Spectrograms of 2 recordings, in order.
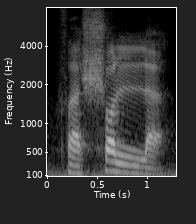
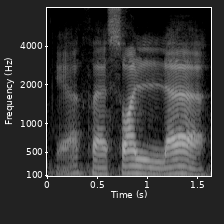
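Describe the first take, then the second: First: Fasholla with sh instead of s; wrong sh sound. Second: Fasalla with a thick, emphatic sad; correct heavy s. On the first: Teacher demonstrates the wrong reading Fasholla with sh. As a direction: say Fasholla slowly, sliding into shin. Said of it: "bukan fasholla". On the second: Teacher models the right fasalla with a thick sad. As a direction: say fasalla slowly, heavy s not sh. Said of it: "Bukan ya, tapi fasalla". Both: Shown as a demonstration.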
